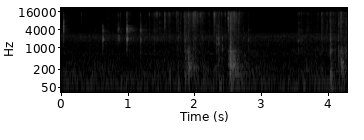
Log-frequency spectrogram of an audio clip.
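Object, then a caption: Soap bar. A metal blade scrapes and carves crumbly flakes off a palm-sized, solid white soap bar with a pink coating, held in the hand. Quiet, bright, crackly scraping comes in short crisp bursts, swelling into denser crumbling around the middle. A brief near-silent pause follows before lighter scrapes resume.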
